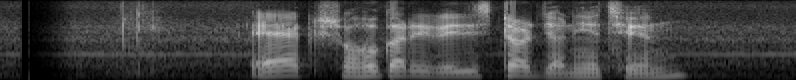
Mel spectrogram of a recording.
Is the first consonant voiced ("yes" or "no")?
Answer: no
